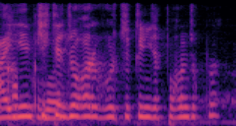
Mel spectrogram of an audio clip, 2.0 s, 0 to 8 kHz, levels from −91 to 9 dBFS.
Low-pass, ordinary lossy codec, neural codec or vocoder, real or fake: 7.2 kHz; none; autoencoder, 48 kHz, 128 numbers a frame, DAC-VAE, trained on Japanese speech; fake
